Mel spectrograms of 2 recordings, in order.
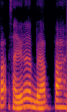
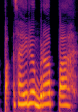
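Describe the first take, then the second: First: It is said casually, like everyday talk. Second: It is said sharply and firmly, with projection. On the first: It is an ordinary conversation at the market. The speaker calls it wrong. "misal di pasar" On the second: It is delivered for an audience on stage. The speaker calls it right. "di adegan drama nggak bisa kayak gitu"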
